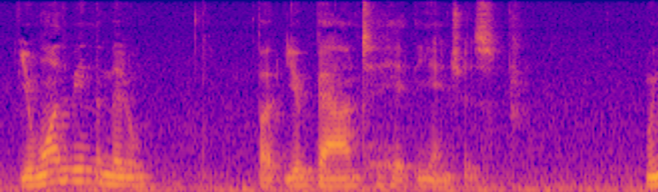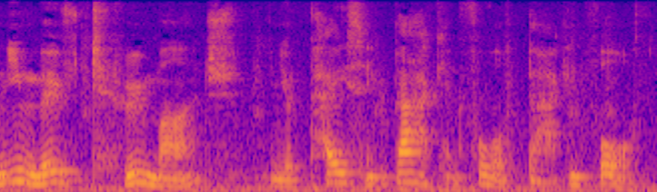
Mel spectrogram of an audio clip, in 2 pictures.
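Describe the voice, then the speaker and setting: A man at a medium pitch talks at a moderate pace with lively intonation, vocal fry and long, frequent pauses, and the room echo is audible. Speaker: self-improvement youtuber. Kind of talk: casual tier-list commentary. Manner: casual.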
